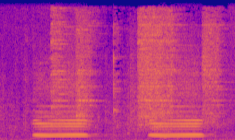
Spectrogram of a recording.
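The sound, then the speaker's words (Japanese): The wheels of a private-railway train grind against the rails in the distance in two loud, drawn-out high-pitched squeals, each under a second long, separated by a short gap over a low rumbling background. No voices. “すると遠くから私鉄の車輪のすれる大きな音がした”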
